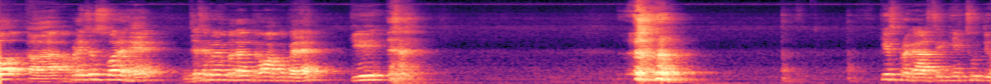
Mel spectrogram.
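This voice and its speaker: A man's voice: on the high side, a little mellow. A man teaching Hindi grammar in a repetitive way, asking questions aloud and answering them himself. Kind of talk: classroom-style recorded lesson. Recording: very echoey room, voice from a distance.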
